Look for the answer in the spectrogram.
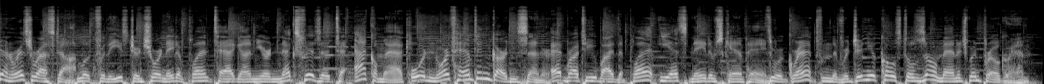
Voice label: radio ad songbirds spring; plantes natives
